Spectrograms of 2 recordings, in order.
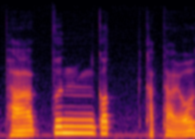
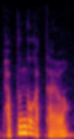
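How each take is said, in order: First: Said slowly, with the final consonant of 것 heard. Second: Said quickly, with the final consonant of 것 dropped. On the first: "慢慢读的话" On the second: "读得快的情况下……好像没有一样的，直接就读成了"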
